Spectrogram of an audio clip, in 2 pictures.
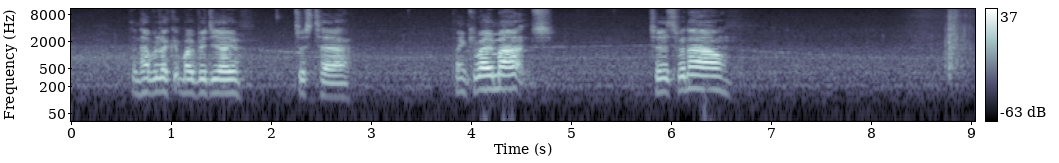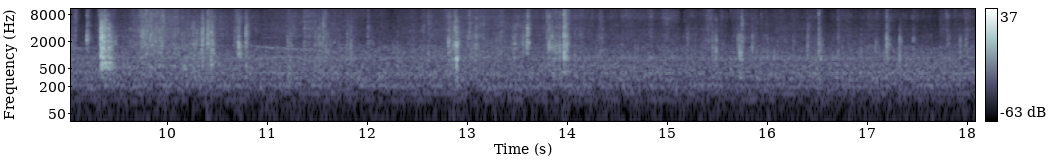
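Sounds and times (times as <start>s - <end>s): paper packets rustling: 8.5s - 18.0s.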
